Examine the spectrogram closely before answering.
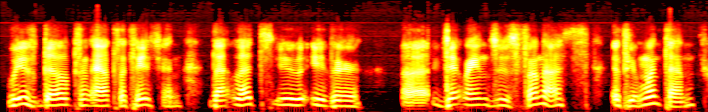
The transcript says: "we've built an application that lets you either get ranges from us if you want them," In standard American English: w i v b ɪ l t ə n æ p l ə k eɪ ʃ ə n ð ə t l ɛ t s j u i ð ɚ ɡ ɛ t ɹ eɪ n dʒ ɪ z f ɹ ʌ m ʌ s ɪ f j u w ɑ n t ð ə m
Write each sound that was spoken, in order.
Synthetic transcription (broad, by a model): w i v b ɪ l t ə n æ p l ə k eɪ ʃ ə n ð ə t l ɛ t s j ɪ i ð ɚ ɡ ɛ t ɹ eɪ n z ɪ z f ɹ ʌ m ʌ s ɪ f j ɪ w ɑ n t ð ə m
